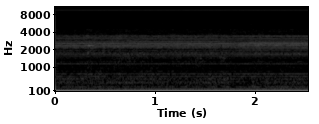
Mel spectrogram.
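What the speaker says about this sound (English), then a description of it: "I can still hear the E." Open low E string on a PRS electric guitar ringing out with long, steady sustain, a loud, even low tone that holds without decay for the whole stretch, with no talking.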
